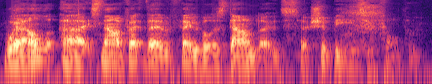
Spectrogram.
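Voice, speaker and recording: A man's voice: medium pitch, lively intonation, brisk, gravelly, a little hiss or hum. An older man interviewing in a studio, jokey and self-mocking in casual chat. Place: recording studio.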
